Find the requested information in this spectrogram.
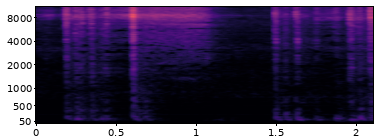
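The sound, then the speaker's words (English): Rapid clicking of fingers typing on a computer keyboard comes in two bursts with a short pause between them. No one speaks. “Give me just a second. Let me type this up.”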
